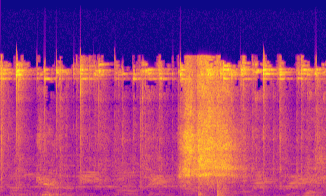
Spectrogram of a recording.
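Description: A boxer's sharp hissing exhale with a punch a little past two seconds in, over background music.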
